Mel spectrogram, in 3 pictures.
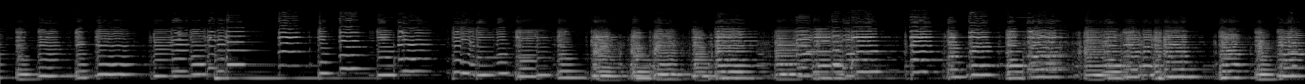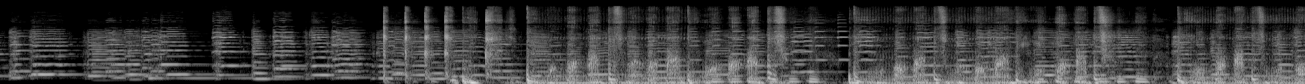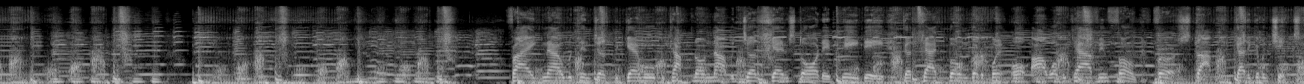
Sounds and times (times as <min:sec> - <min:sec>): Violin, fiddle: 0:00.0 - 0:39.1.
